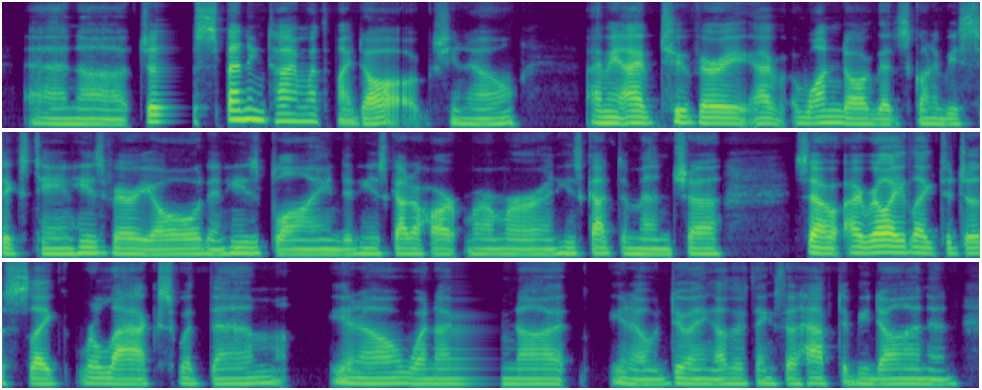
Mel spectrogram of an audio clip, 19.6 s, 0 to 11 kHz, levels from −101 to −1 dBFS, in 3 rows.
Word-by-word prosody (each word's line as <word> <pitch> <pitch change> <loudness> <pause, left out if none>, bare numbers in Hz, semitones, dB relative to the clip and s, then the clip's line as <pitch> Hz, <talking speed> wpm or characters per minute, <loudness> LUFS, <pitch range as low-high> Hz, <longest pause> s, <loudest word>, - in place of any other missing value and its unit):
And, 135 -1 -3
uh, 125 -1 -2
just 185 0 +3 0.2
spending 240 +6 +5
time 195 -2 +2
with 185 -3 -3
my 75 -2 -1
dogs, - - +1
you - - -4
know? 130 +2 -2 0.5
I 155 - 0
mean, 155 -2 +4
I 155 - +6
have 150 -1 +2
2 160 +1 +1
very 145 -4 +4
I 140 - 0
have 140 -4 -2
1 150 +2 0
dog 135 -2 +1
that's 125 -1 -3
gonna 130 +1 -3
be 130 0 -3
16 135 0 -2
he's 150 +1 0
very 135 -4 +1
old, 125 +2 +1
and 120 0 -1
he's 145 0 0
blind, 120 -3 -1
and 120 +1 -3
he's 135 0 -3
got 135 0 +2
a 135 - +1
heart 130 +1 -1
murmur, 125 -1 -2
and 125 +1 -3
he's 140 -1 -2
got 140 - +1
dementia. 135 0 -1 0.5
So, 140 -3 +5
I 155 - +4
really 160 +1 +7
like 150 -3 0
to 145 - -4
just, 145 0 -1
like, 130 -1 +1
relax 130 -2 0
with 135 -1 -6
them, 135 +4 -4 0.3
you - - -2
know, 140 0 0
when 130 -2 -2
I'm 130 0 -5
not, 130 -1 -2 0.3
you - - -3
know, 120 -1 -3
doing 130 -2 -2
other 130 +1 -2
things 130 0 -6
that 130 -1 -2
have 135 0 0
to - - -7
be 130 -1 -4
done 130 0 -1
and 120 +2 -6
135 Hz, 200 wpm, -24 LUFS, 130-145 Hz, 0.5 s, really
